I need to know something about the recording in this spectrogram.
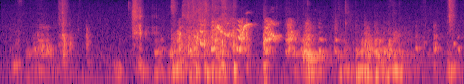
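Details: Several pet guinea pigs squeal for vegetables: high, rising wheeks in rapid, irregular bursts, loudest midway, over light background music and a human voice.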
